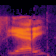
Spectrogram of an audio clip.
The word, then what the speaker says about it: Fieri: I would kind of go more towards like Fieri. – Mm-hmm. – Like, try and really. It's a rolled R, but he really hits it like D.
